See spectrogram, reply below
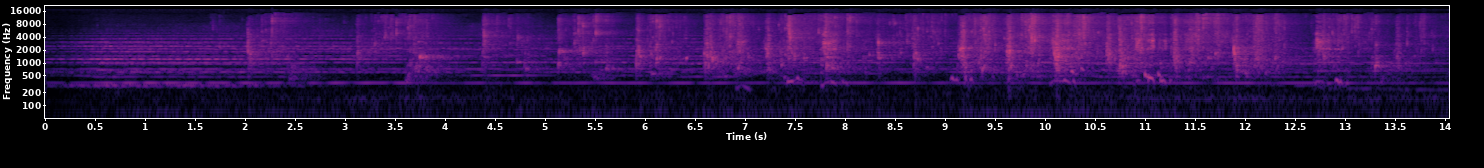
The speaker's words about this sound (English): The girl crouches down and gently splashes water towards Betsy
